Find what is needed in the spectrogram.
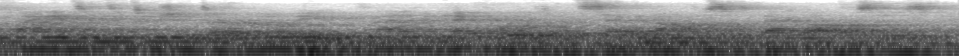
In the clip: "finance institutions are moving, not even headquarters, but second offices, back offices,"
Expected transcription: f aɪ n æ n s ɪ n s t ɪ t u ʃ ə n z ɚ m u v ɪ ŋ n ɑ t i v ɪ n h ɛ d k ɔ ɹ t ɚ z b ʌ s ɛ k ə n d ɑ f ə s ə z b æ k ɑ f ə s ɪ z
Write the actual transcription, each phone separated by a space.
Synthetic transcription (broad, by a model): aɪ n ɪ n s ɪ n s t ɪ t u ʃ ə n z ɚ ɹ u b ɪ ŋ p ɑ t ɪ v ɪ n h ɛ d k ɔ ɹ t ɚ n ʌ s ɛ k ə n d ɑ f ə s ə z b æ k ɑ f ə s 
